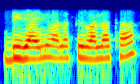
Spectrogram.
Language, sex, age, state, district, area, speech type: Hindi, female, 18-30, Uttar Pradesh, Azamgarh, rural, conversation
